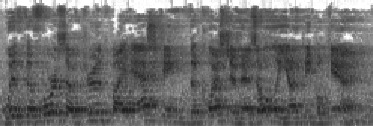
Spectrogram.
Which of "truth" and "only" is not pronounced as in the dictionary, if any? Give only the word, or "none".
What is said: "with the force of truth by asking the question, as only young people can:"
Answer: none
